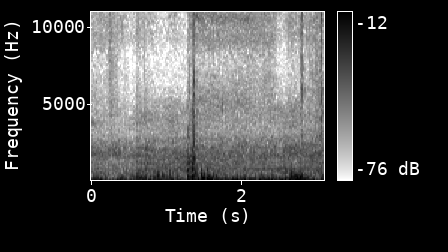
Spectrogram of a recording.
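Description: Wind buffets the microphone on an open disc golf course, a steady low rumble with occasional faint rustling gusts.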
